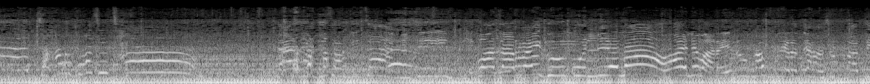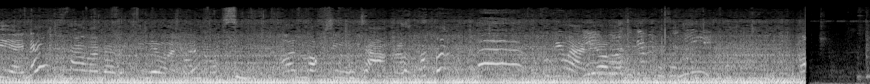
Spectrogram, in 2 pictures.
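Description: Steady low drone of an auto-rickshaw in motion, heard from inside the passenger cabin, under young women's excited shouting and laughing voices.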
